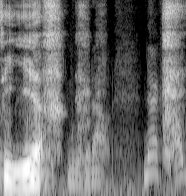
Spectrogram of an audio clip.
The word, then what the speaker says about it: Jif: that it will never be as smooth as Jif. That stuff has mega machines doing all the Jif. work, and there's You a pronounced it bunch of wrong. It's pronounced the to Yif.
